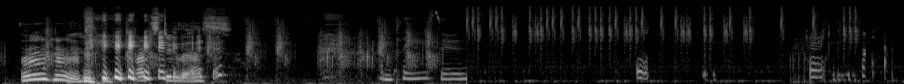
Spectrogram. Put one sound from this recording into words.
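Dirt crunches in quick bursts as blocks are dug out.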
